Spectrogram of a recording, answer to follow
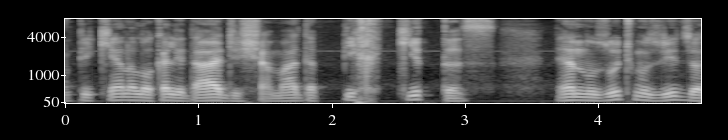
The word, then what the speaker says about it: Pirquitas: à pequena localidade chamada pirquitas né nos últimos vídeos eu até falei errado achei achei que o nome correto era periquitas e na verdade é pirquitas né então pirquitas tem um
